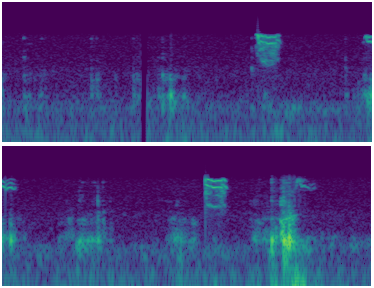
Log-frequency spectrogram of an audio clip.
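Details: On fledging day, Eastern bluebird parents and babies call back and forth around the nest box: short, wavering high notes come three times, mixed with lower soft thumps and rustles.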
